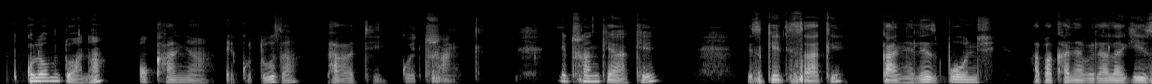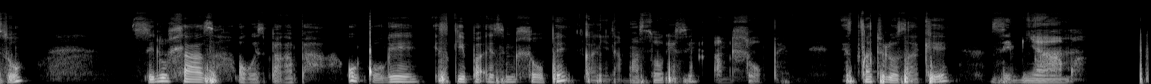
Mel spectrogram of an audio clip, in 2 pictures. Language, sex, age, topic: North Ndebele, male, 25-35, education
